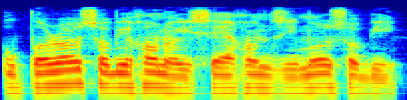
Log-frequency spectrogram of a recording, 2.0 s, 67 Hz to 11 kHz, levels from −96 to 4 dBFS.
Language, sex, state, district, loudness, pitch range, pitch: Assamese, male, Assam, Kamrup Metropolitan, -14 LUFS, 115-140 Hz, 125 Hz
